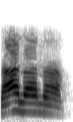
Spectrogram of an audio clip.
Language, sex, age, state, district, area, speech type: Bengali, male, 45-60, West Bengal, Dakshin Dinajpur, rural, conversation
